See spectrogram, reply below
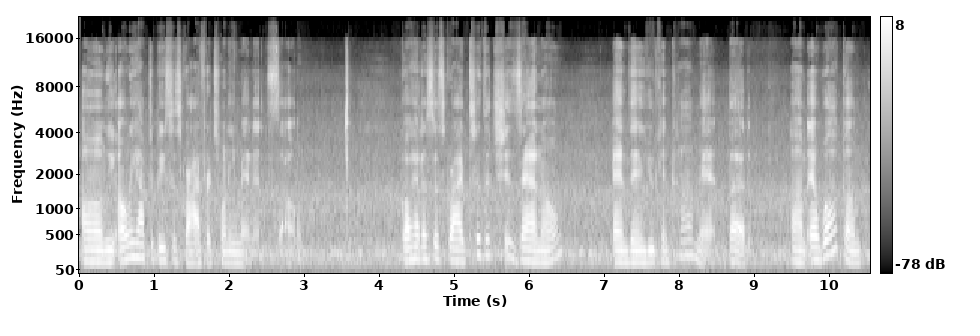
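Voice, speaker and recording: Talking to her livestream audience, a single mom and content creator sounds animated yet unhurried. Her deep, husky morning voice carries chatty, slangy asides. There's background noise, and the mic is a phone.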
